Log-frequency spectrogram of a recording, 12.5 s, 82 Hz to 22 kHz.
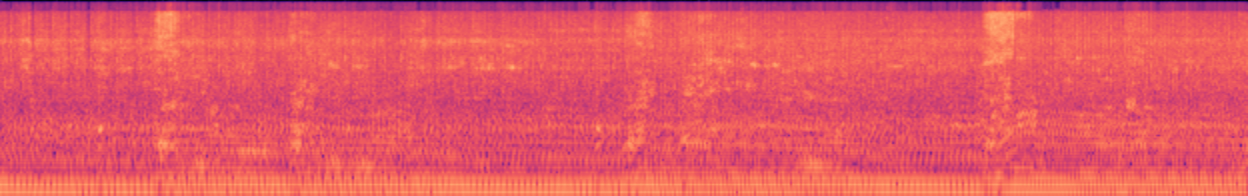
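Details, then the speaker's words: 1966 Triumph Spitfire MK II abandoned 41 years: steady low idle hum with a few sharp pops, super loud from a huge hole in the exhaust; engine runs and idles with lots of issues. "oh well she got lots of issues but she did run it's super loud because there's a huge hole in the exhaust right there"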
